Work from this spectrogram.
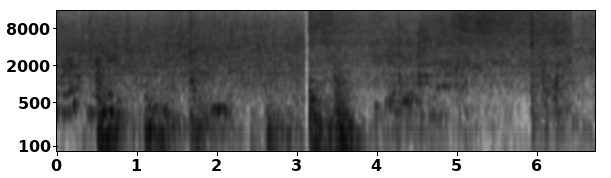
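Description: Chicken and garlic fry in a kadhai on a professional stove in a restaurant kitchen, a loud, steady sizzle broken by repeated scraping and stirring strokes, with kitchen clatter around it.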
